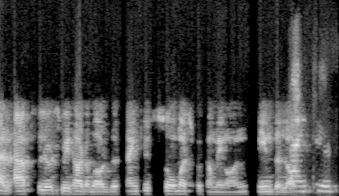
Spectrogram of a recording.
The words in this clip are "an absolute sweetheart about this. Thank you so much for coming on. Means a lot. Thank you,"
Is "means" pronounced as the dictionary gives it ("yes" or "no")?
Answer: yes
